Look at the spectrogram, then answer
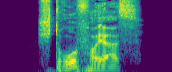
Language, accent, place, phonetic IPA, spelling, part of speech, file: German, Germany, Berlin, [ˈʃtʁoːˌfɔɪ̯ɐs], Strohfeuers, noun, De-Strohfeuers.ogg
- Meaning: genitive singular of Strohfeuer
